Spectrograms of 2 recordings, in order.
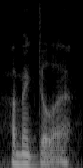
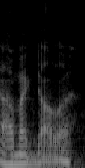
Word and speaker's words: Amygdala: to take a look pronunciation without the pause i think is stylish so amygdala but i think in game they stylistically say ah magdala okay thank you for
